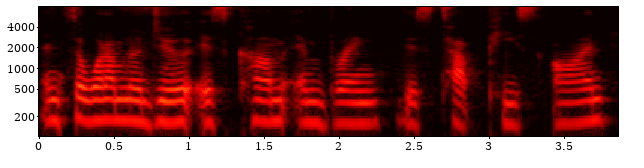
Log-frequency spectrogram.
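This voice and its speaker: A woman's voice: on the low side, level tone, moderate pace, a little mellow, a little hiss or hum. A woman hosting a quilting channel, casually talking through each sewing step, with frequent fillers and check-ins. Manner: chatty step-by-step explaining with fillers.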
